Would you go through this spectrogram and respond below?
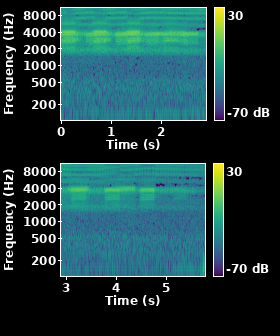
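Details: Early-summer cicada calling alone at a single spot: a piercing, high, rattling buzz swelling and dipping in regular throbs roughly every half second, growing softer and choppier toward the end.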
